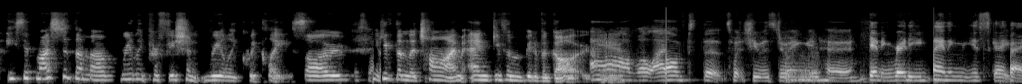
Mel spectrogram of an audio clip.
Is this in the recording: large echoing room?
no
